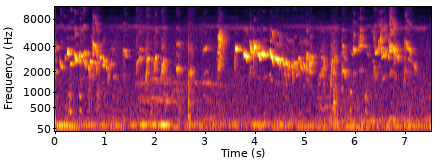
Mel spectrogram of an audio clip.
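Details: Song of a sooty-headed bulbul trained on rengganis and cucak wilis phrases. It gives varied whistled notes, then a longer descending slurred whistle near the middle, with faint low hum beneath.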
